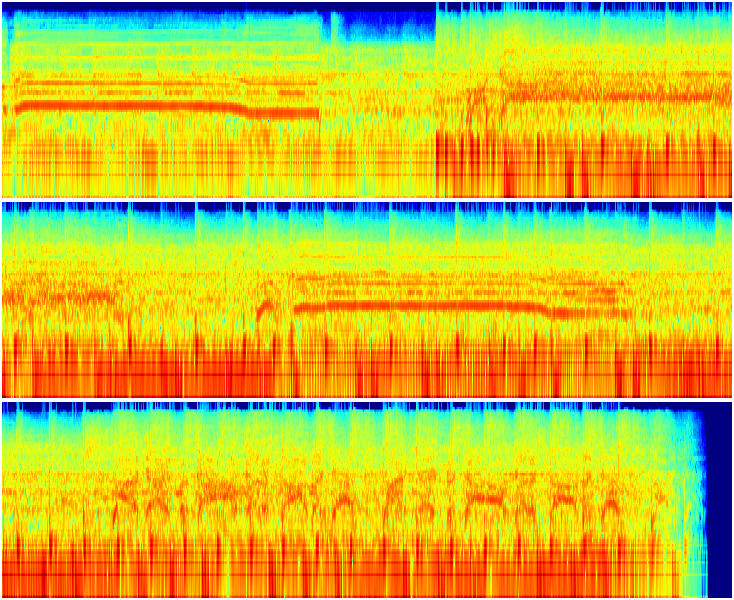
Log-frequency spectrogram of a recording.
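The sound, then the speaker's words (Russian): A loud emo rock song with distorted guitars, pounding drums and harsh screamed vocals; after a brief opening section the full band crashes in and keeps driving hard until an abrupt stop. “ты заходишь в кофейню, слышишь там небольшие нотки скрима”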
